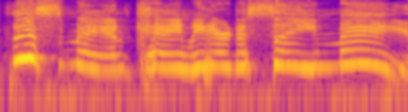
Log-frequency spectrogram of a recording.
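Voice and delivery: high, loud mock yell; shrieked impression of a yelling aunt; imitating aunt's yelling. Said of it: "there was your Aunt Charlotte yelling".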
